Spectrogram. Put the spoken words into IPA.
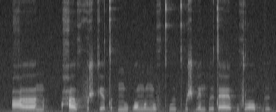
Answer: ʕ ɐː n | ħ ɐː xʷ f o ʃ kʲ ɐ t | ŋ u b ɔ ŋʷ ɨ ŋ o xʷ kʷʰ ɨː kʷʰ ɨ ʃ b e n p ɨː t ɛː kʷ ɐ xʷ ɾ ɔː p b ɨ

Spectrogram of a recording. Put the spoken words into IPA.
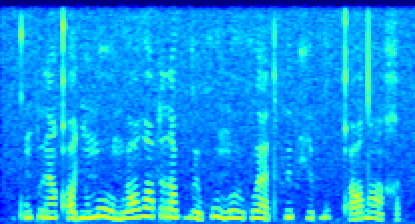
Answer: kʷʼ ẽ˧˩˧ kʷ r æ̃˨˥ qʼ o˧˩˧ ɟ ũ˨˥ m oː˥˩ m ɯː˨˥ ðˤ æ˥ f r ɑ˥ kʷ ɡ ø˧˩˧ xʷ ɯ˥˩ ŋʷ ɯː˥˩ xʷ æː˥˩ t f ĩ˥ f ç y˨˥ f ɡ u˥˩ kʷ qʼ ø˨˥ w dˤ ẽ˥˩ χ

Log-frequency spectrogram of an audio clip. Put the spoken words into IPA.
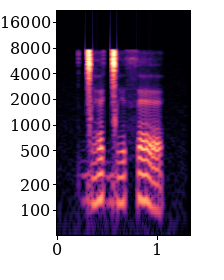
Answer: ɡ͡ǀ ɛ ɡ͡ǀ e θ ɛ

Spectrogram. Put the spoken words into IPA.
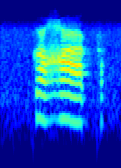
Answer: k ɐ ʁ a k

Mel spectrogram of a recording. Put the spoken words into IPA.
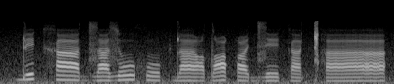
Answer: ɖ e k x aː d͡z a z o x oː k ɖ aː o̯ dˤ o qʷ e d͡z e k a ǁʰ aː

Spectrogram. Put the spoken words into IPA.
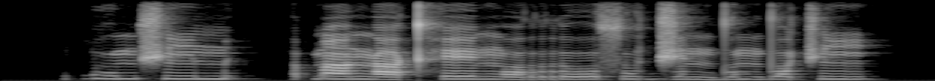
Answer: ɓ uː˦ m ʃ ĩ˦ m | ɓ ã˦ ŋ a˨ kʰ eː˦ ŋ ɔ˨ r oː˦ s u˦ d͡ʒ ɪ˦˨ n d o˦ m d ɔ˦ t͡ʃ ĩ˦

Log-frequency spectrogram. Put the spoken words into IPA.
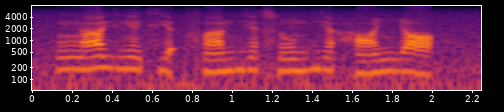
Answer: ŋ ã vʲ ɛ̃ fʲ a ʔ f ã bʲ ã s ũ bʲ ɑ̃ h ɑ̃ ɲ ɑ

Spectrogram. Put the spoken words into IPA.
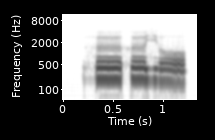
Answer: h œː x œː zʲ ɔː

